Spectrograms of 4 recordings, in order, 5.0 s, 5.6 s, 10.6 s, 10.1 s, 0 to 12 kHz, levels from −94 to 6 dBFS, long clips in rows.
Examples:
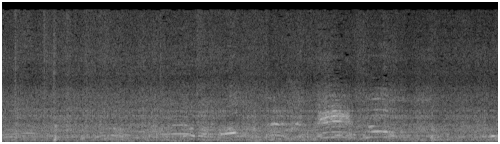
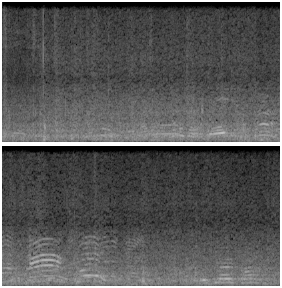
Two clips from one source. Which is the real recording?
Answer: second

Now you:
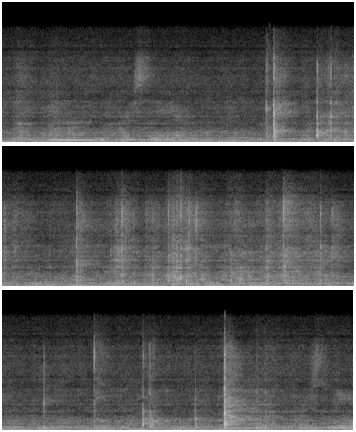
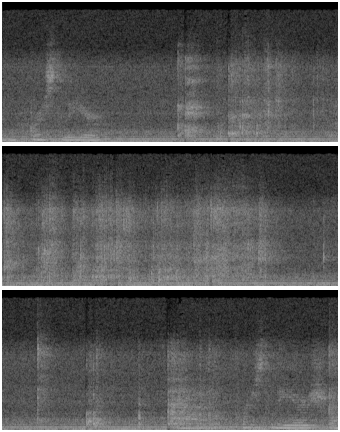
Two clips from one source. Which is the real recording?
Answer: second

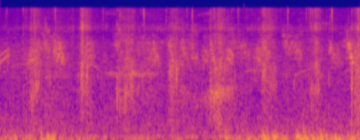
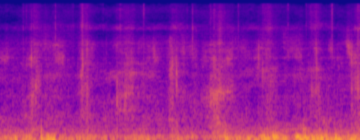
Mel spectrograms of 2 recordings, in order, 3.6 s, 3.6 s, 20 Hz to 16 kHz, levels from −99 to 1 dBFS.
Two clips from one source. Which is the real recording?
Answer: first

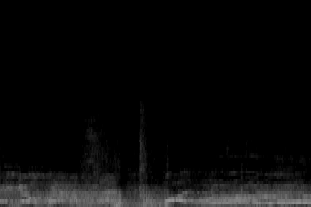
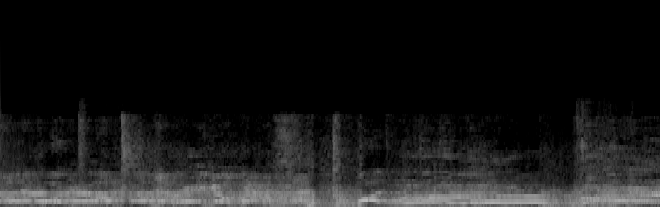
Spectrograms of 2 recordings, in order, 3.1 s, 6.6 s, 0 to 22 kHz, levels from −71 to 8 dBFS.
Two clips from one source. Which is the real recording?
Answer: second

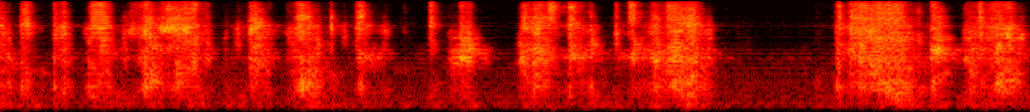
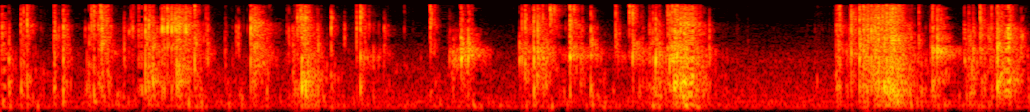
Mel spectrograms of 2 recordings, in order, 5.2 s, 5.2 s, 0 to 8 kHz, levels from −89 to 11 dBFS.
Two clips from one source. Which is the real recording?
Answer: second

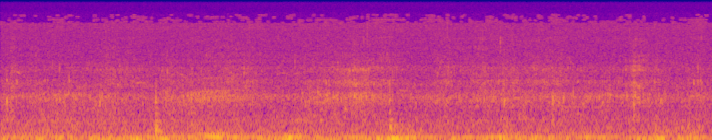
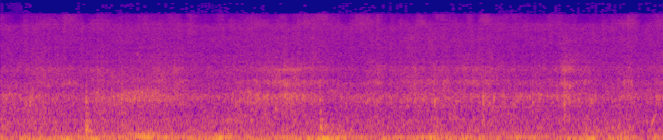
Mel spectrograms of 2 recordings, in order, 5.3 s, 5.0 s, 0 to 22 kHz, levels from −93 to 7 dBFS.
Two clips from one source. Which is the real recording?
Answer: first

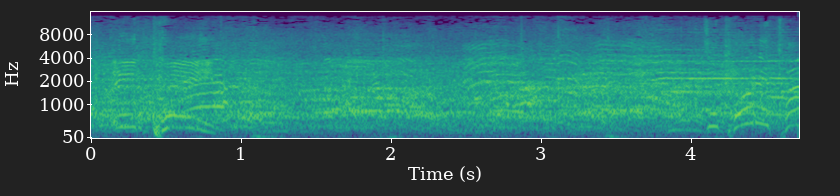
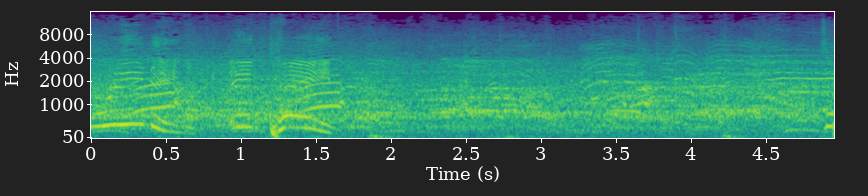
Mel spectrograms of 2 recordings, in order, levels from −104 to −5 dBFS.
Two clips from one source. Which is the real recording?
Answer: second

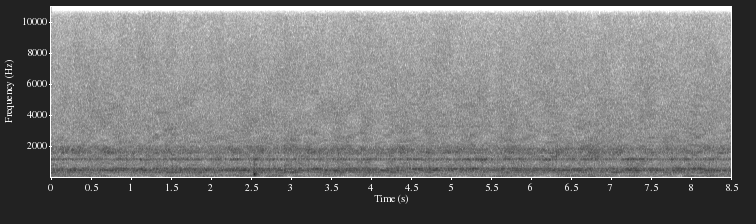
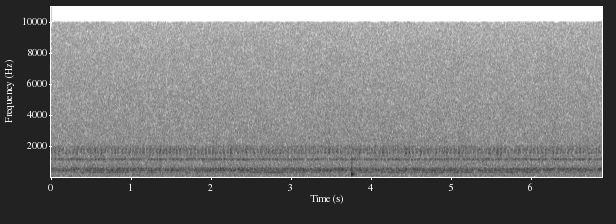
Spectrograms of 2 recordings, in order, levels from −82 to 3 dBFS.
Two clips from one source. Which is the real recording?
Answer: second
